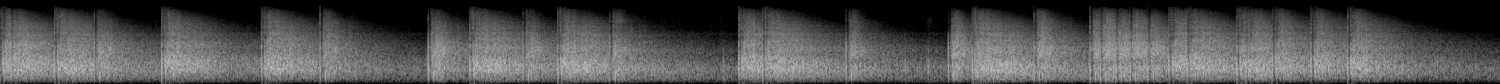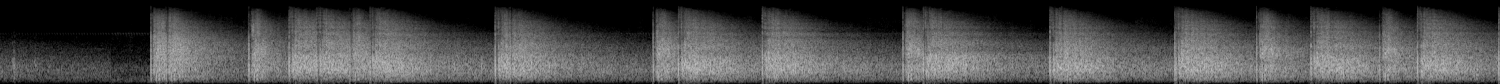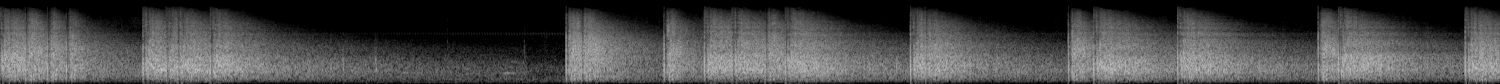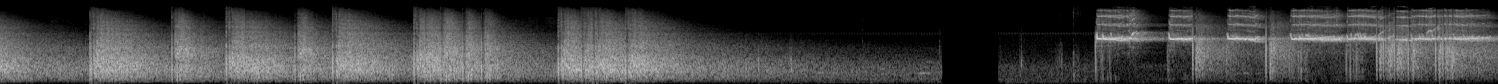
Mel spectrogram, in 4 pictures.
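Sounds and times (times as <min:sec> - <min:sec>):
fireworks cake sharp reports: 0:00.0 - 0:14.0, 0:16.0 - 0:23.4, 0:33.8 - 0:40.1, 0:56.0 - 0:59.9.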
